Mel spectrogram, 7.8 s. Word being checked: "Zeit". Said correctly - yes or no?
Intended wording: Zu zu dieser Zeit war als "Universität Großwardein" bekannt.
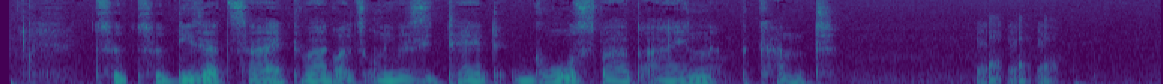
yes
